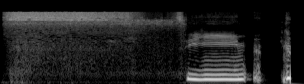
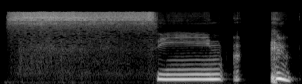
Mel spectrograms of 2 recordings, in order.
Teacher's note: ऊपर के दो दांत और नीचे के दो दांत इनके किनारों से जब हमारी जुबान की नोक लगती है और दांतों के दरमियान से हल्की सी हवा निकले तो सीटी की सी आवाज बनेगी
